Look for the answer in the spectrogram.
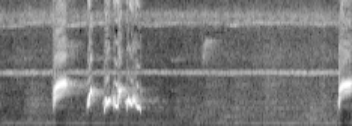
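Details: Red-whiskered bulbul song in the southern master style from Thailand, played to teach young birds: one quick phrase of a high whistle and four rolling chirps, then the opening note of the next phrase after a pause.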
